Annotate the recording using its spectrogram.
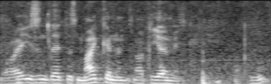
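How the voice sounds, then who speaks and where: Recorded with audible room echo, a man talks at a fairly slow pace with a medium pitch and ordinary pitch variation. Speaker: prosecutor cross-examining witness. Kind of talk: courtroom cross-examination. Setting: courtroom. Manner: soft-spoken.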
